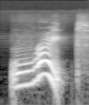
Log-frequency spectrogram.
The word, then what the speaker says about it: write: here's some examples so some words are written with W but they only really make the r r sound the example picture there is write if you're writing you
